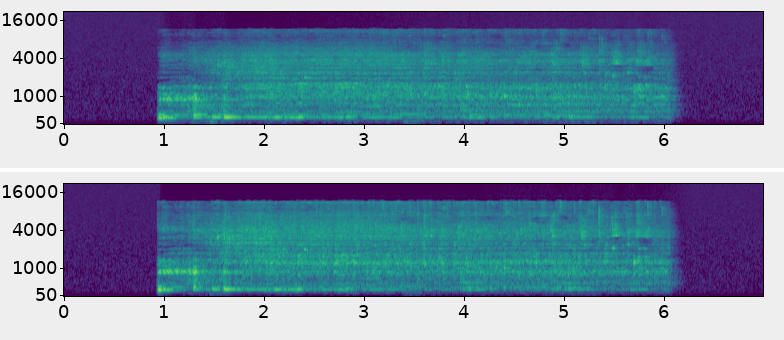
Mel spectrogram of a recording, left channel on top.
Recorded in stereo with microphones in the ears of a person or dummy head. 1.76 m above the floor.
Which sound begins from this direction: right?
A toilet flushing, at 0.9 s.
